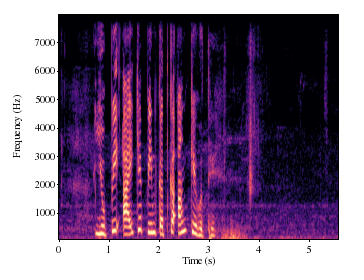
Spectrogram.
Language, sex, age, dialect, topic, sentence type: Chhattisgarhi, female, 18-24, Western/Budati/Khatahi, banking, question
